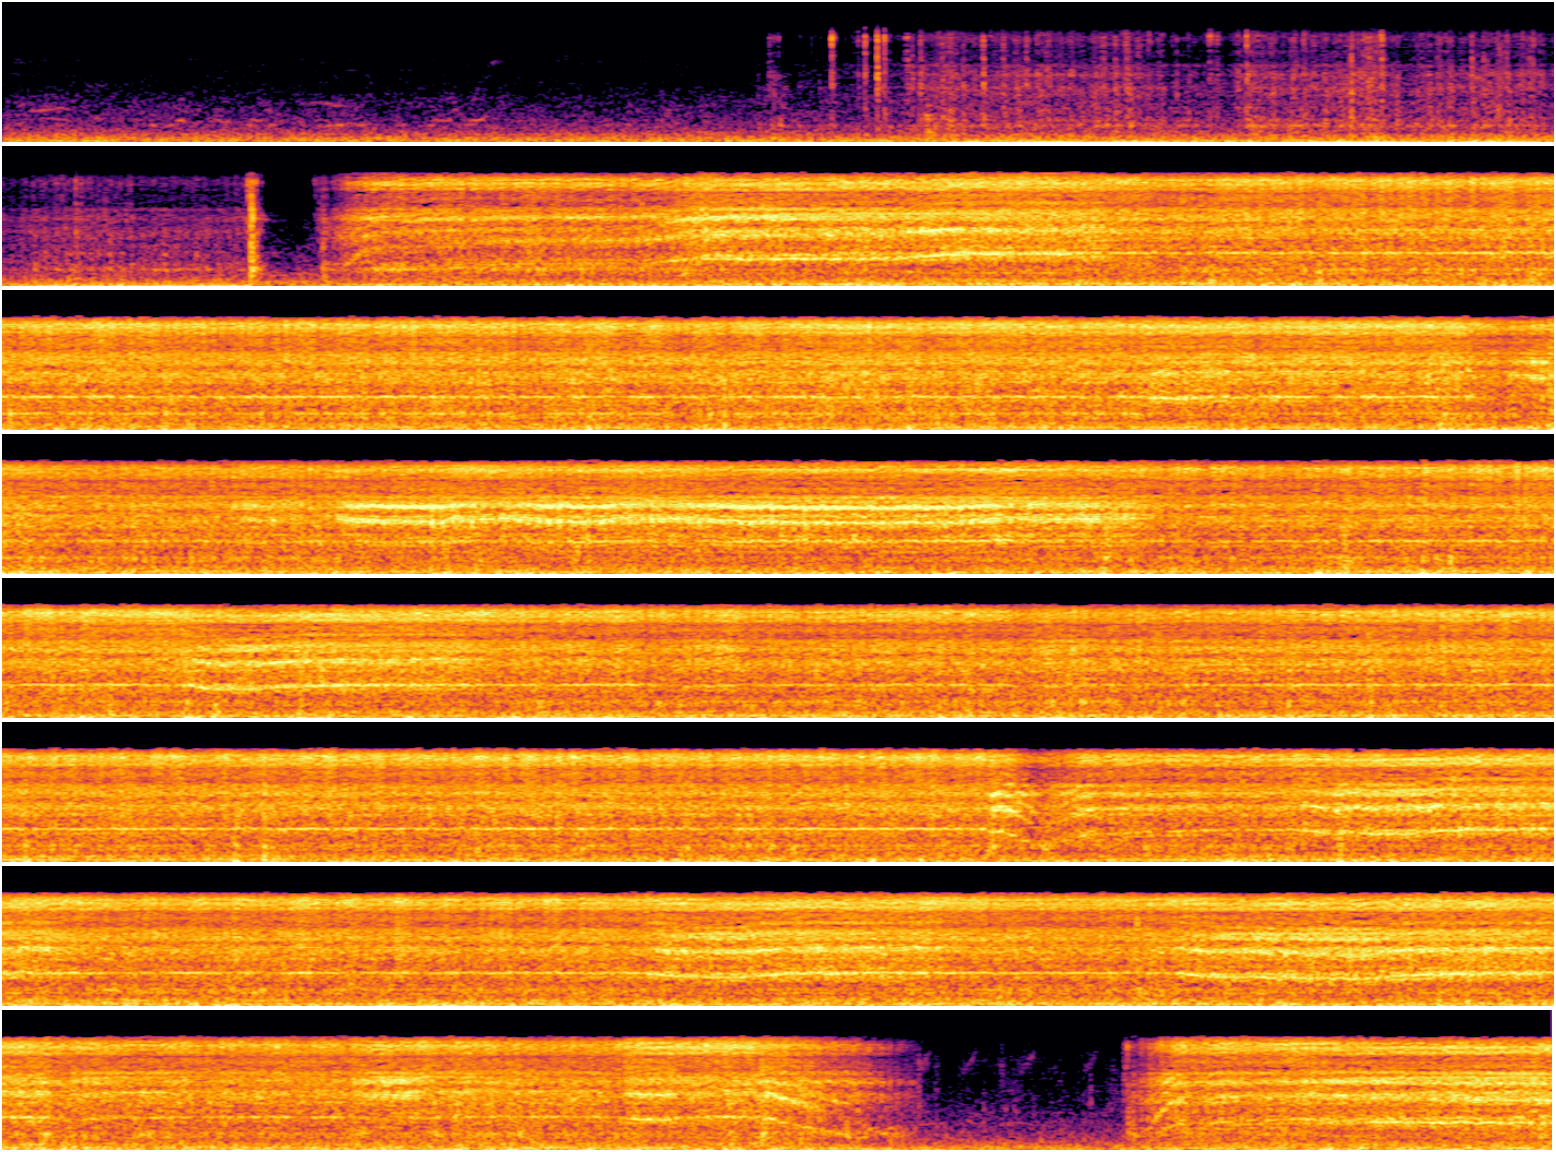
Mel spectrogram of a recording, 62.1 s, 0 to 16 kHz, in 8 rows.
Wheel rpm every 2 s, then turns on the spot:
0, 0, 10, 20, 30, 170, 220, 230, 230, 230, 230, 230, 220, 220, 230, 230, 230, 230, 230, 230, 230, 200, 200, 230, 230, 230, 220, 230, 230, 60, 170.
4-8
